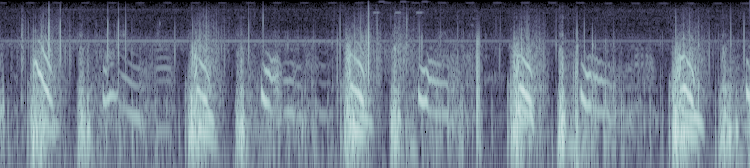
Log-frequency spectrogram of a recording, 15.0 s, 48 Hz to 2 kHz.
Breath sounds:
Inhalation: 0.33-1.41 s, 3.62-4.58 s, 6.82-7.78 s, 10.11-11.14 s, 13.36-14.32 s
Exhalation: 1.45-3.54 s, 4.67-6.63 s, 7.76-9.73 s, 11.13-13.10 s, 14.35-15.00 s
Wheeze: 0.33-1.41 s, 1.99-3.48 s, 3.64-4.47 s, 5.15-6.63 s, 6.79-7.51 s, 8.09-9.26 s, 10.09-10.80 s, 11.56-12.53 s, 13.38-14.21 s, 14.89-15.00 s

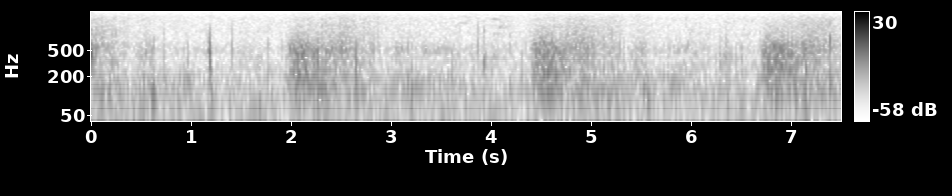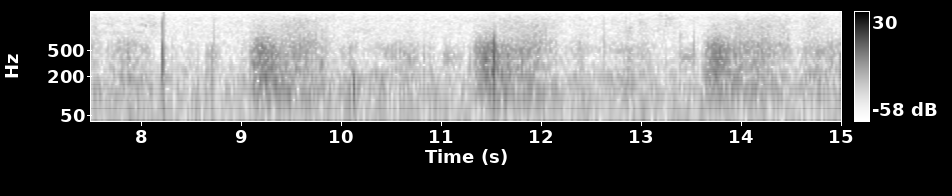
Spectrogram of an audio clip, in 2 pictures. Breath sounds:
Inhalation: 1.90-2.83 s, 4.40-5.54 s, 6.68-7.61 s, 9.13-9.96 s, 11.33-12.16 s, 13.68-14.61 s
Exhalation: 2.96-3.89 s, 5.64-6.58 s, 7.74-8.67 s, 10.23-11.16 s

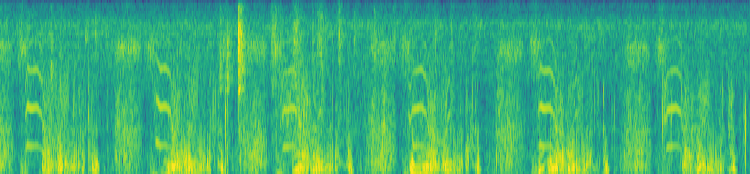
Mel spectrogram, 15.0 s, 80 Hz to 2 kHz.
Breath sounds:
Inhalation: 2.22-2.85 s, 4.72-5.35 s, 7.32-7.95 s, 9.92-10.55 s, 12.47-13.09 s
Exhalation: 0.76-2.01 s, 3.30-4.33 s, 5.62-6.87 s, 8.18-9.43 s, 10.76-11.99 s, 13.60-14.84 s
Wheeze: 0.40-0.89 s, 3.06-3.49 s, 5.60-6.04 s, 8.18-8.69 s, 10.76-11.27 s, 13.32-13.74 s
Crackles: 0.76-2.01 s, 3.30-4.33 s, 5.62-6.87 s, 8.18-9.43 s, 10.76-11.99 s, 13.60-14.84 s

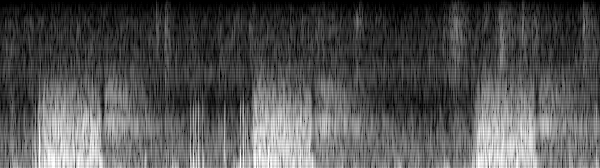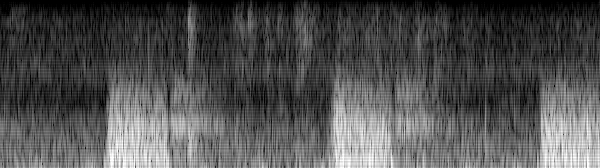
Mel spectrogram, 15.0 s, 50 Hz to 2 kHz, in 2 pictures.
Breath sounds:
Inhalation: 0.32-1.33 s, 2.92-3.93 s, 5.86-6.87 s, 8.75-9.75 s, 11.55-12.56 s, 14.25-15.00 s
Crackles: 0.32-1.33 s, 2.90-3.91 s, 5.83-6.88 s, 8.75-9.74 s, 11.55-12.56 s, 14.25-15.00 s

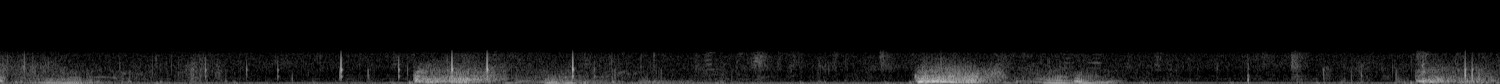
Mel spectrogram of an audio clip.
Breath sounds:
Inhalation: 4.07-5.04 s, 9.11-10.12 s
Exhalation: 5.16-6.35 s, 10.24-11.41 s
Wheeze: 0.00-1.33 s, 5.16-6.35 s
Rhonchi: 9.11-10.12 s, 10.24-11.41 s

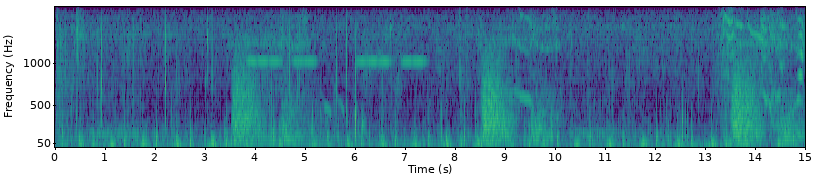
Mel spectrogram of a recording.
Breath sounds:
Inhalation: 3.49-4.38 s, 8.41-9.30 s, 13.45-14.29 s
Exhalation: 4.42-5.31 s, 9.43-10.19 s, 14.42-15.00 s
Wheeze: 9.07-9.70 s, 14.13-14.55 s
Rhonchi: 4.42-5.31 s, 9.43-10.19 s, 14.42-15.00 s

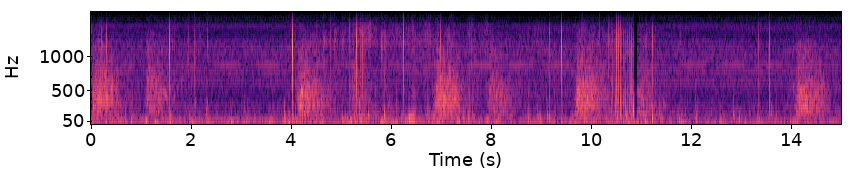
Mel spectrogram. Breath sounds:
Inhalation: 3.95-4.94 s, 6.72-7.86 s, 14.10-15.00 s
Exhalation: 4.98-6.60 s, 7.86-9.56 s

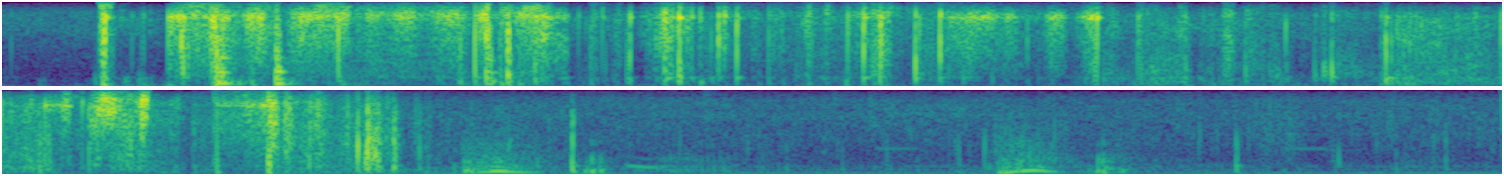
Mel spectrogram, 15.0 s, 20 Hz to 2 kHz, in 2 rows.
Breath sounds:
Inhalation: 9.69-10.41 s, 12.24-12.96 s
Exhalation: 10.44-11.16 s, 13.00-13.72 s

